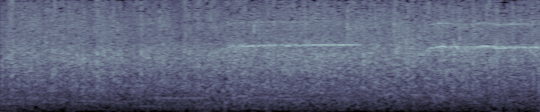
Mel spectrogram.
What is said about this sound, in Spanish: Sí, me, me, vais a perdonar, pero durante los aplausos no sé qué hacer.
